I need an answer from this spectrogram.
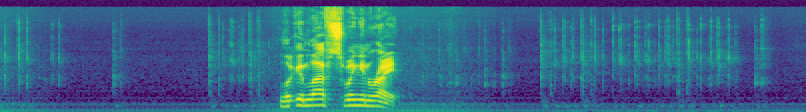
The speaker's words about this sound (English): You can read as I'm typing.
